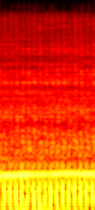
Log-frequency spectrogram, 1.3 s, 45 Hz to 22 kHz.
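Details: Kawasaki 300 4x4 ATV single-cylinder after new NGK spark plug and new air filter for a no-start: even, steady low thumping with no misses or knocks; normal idle.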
